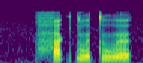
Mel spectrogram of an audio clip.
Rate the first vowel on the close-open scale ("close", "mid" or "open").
open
